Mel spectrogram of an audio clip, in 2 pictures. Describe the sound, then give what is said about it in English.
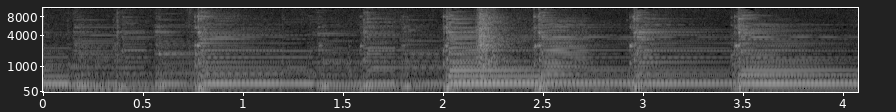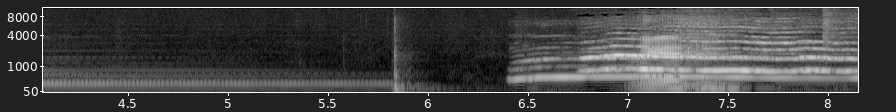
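Strummed guitar chords, slightly out of tune, ring out for several seconds and fade, then after a brief gap dogs break into loud howling with wavering, sliding pitches. “I tried to keep the dogs distracted with chicken and a biscuit. That's okay. They added to it.”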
